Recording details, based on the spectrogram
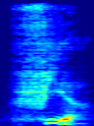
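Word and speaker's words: vier: forgot to put here a V always sounds like an F yes so the word like this is feel feel or the number four is fiea yeah okay and a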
